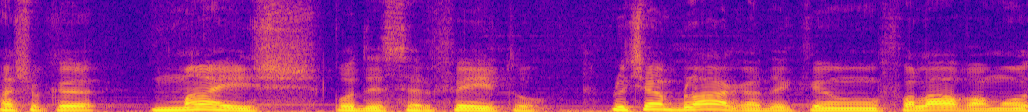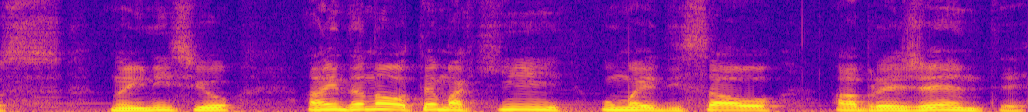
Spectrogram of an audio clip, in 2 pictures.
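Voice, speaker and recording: A man with a Romanian accent, fairly high-pitched, at a very slow pace, with ordinary pitch variation and music in the background. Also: very even loudness. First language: Romanian (speaking Portuguese). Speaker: writer, poet. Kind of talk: prepared talk and poetry reading.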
